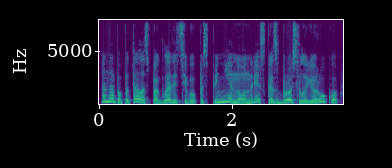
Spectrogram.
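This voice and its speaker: A woman narrating an audiobook in an even, measured storytelling manner. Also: medium pitch, no echo. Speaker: audiobook reader. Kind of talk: scripted narration.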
